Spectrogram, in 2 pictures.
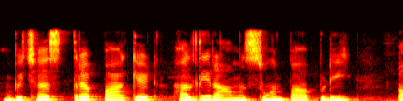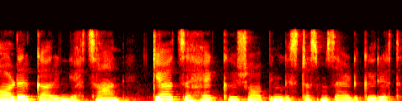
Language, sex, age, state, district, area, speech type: Kashmiri, female, 30-45, Jammu and Kashmir, Shopian, rural, read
